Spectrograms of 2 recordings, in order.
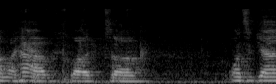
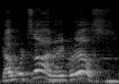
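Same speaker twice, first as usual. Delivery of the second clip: calling out; 6 semitones higher, 6 dB louder than usual. Real, not acted. Calling on the audience for questions.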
